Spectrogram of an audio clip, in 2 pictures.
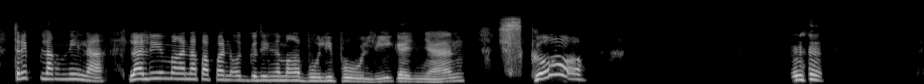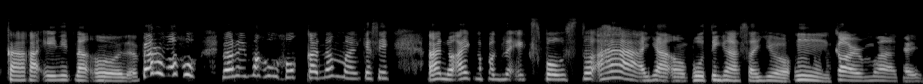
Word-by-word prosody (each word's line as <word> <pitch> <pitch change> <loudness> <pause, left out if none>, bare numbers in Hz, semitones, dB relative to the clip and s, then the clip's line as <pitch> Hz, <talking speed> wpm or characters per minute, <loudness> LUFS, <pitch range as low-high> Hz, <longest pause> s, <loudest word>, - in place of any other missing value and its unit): trip 285 +3 0
lang 245 -1 0
nila, 195 -10 -1 0.2
lalo 250 +2 +5
yung 275 -1 -3
mga 255 -1 +1
napapanood 220 -5 -2
ko - - +1
din 190 0 -3
na 190 - -1
mga 185 -1 0
bully-bully, 155 -4 -2
ganyan, 140 +2 -1 0.4
s - - +2
ko. - - +5 2.4
Mhm. 210 +2 +3 1.1
Kakainit 200 0 +2
ng 190 -2 +3
ulo. 175 -2 +1
Pero - - +5
mahu 445 +1 +1 0.3
pero 340 +2 +4
'yong 385 - -12
mahu-hook 365 -5 -2
ka 300 -1 +3
naman 325 -7 -3
kasi 280 +1 -3 0.4
ano, 250 -2 +4
"Ay, 245 +4 +4
kapag 245 -1 -6
na-exposed 225 0 -2
to, 265 0 +1
ah, 265 - +3
ya 185 0 +2
o 170 -1 -2
buti 195 +1 0
nga 185 -4 +2
sayo. 175 -2 -2
Hmm, 200 -6 0
karma." 180 -4 +1
Gay 150 -1 -6
205 Hz, 135 wpm, -24 LUFS, 175-255 Hz, 2.4 s, lalo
